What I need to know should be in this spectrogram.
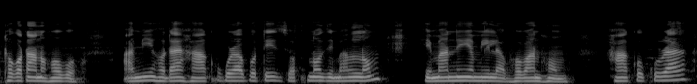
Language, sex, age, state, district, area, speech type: Assamese, female, 60+, Assam, Sivasagar, rural, spontaneous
